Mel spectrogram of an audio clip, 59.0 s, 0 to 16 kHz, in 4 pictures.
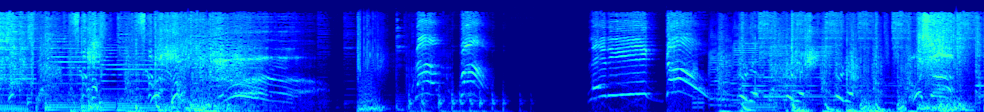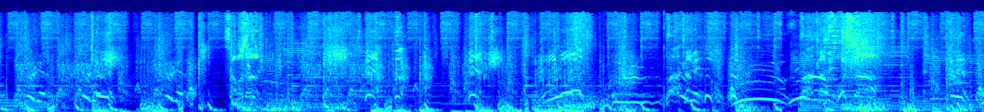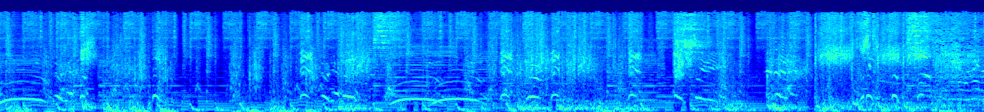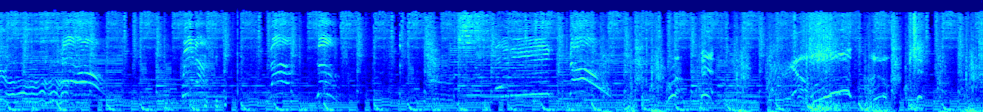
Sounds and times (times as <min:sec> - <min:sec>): Music: 0:00.0 - 0:04.2, 0:10.0 - 0:59.0
Speech: 0:06.2 - 0:07.4, 0:08.9 - 0:11.3, 0:18.2 - 0:18.7, 0:47.0 - 0:47.5.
